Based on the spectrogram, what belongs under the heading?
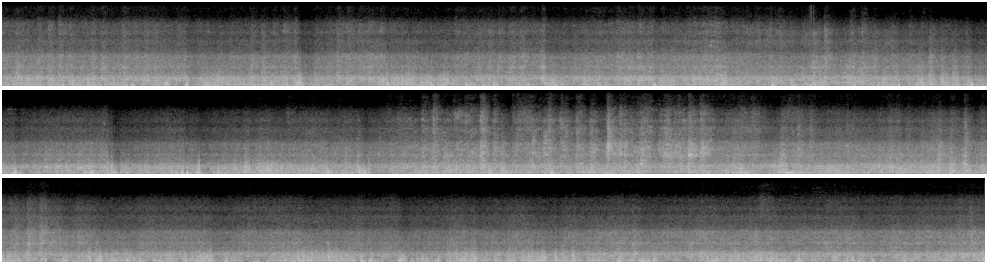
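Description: Indian Railways passenger train running at speed, heard at an open coach window: steady wheel-and-rail noise with a dense run of clicks and knocks from the wheels over the track.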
